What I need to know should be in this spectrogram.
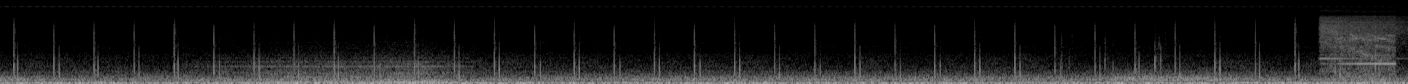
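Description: Quick, even footsteps run across a hard metal floor.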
